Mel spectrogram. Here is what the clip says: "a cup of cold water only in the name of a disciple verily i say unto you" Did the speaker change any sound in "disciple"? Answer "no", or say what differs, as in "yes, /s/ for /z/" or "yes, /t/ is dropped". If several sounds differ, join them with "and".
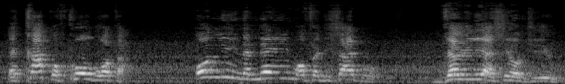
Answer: no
